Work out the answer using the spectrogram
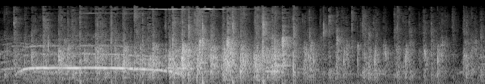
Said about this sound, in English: So the first three people we're going to ask up, and I want you to give them a big round of applause when they come up,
